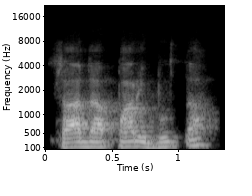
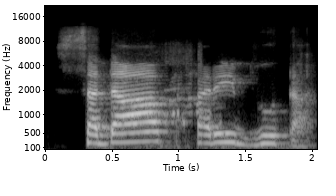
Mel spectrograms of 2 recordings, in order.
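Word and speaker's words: Sadāparibhūta: Is that close enough? Sadaparibuddha? No, I don't know this name. Oh, okay. It's Sadaparibhuta.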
